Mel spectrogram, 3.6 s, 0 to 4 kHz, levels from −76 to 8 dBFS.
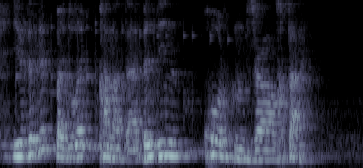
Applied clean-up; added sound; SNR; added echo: none; Marimba, xylophone; 16 dB; reverberation time 0.7 s.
